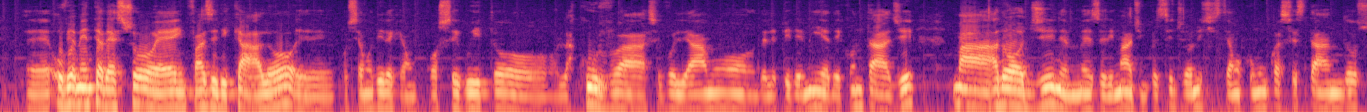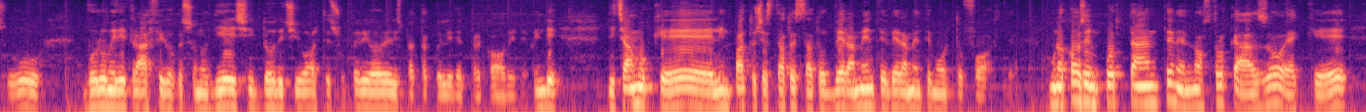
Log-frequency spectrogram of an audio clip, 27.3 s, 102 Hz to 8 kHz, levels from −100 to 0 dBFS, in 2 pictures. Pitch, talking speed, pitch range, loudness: 110 Hz, 160 wpm, 105-120 Hz, -13 LUFS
